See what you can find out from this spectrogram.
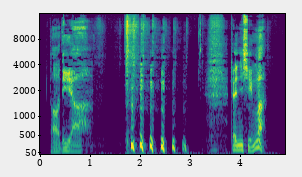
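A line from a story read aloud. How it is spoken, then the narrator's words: Laughing. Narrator (Chinese): 张小林笑道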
